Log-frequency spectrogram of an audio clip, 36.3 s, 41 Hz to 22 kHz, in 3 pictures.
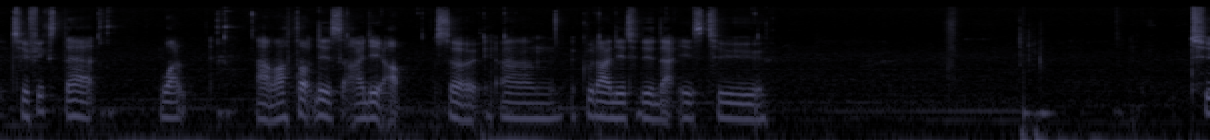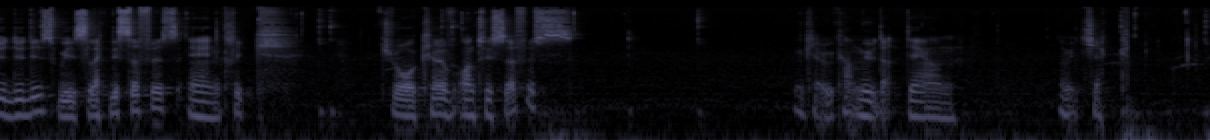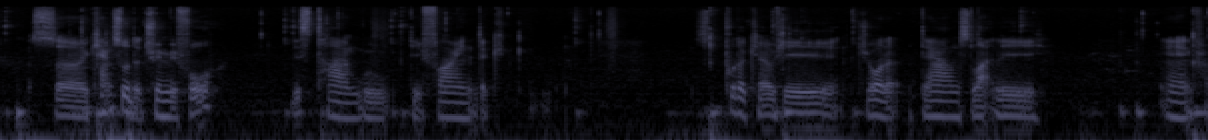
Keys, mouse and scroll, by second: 1.0 click, 2.4 click, 5.0-5.9 scroll down 1, 5.9-10.2 scroll up 1, 10.2 F8, 11.1-12.4 scroll down 1, 12.4 click, 13.2 click, 17.8-18.3 scroll up 1, 18.3-19.1 scroll down 1, 19.1 click, 19.3-20.3 drag, 20.4-23.3 drag, 23.3 F8, 24.1 click, 27.0 click, 30.1-31.9 drag, 32.2-32.7 scroll down 1, 32.7-35.1 drag, 35.4 middle click.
